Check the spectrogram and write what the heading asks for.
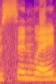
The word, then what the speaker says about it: Sinuhe: I have Sinuhe, did I pronounce that correctly?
